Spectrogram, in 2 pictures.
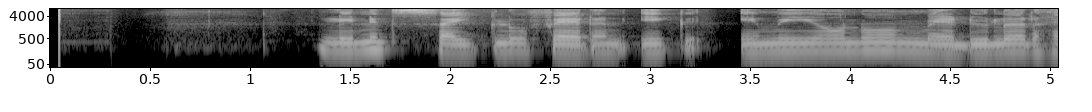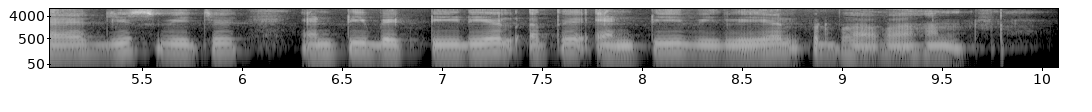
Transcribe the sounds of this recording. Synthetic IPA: lɪnɪt̪saːikloːpʰɛːɾənɪkɪmioːnoːmɛːɖjuləɾɦɛːd͡ʒɪsʋɪt͡ʃɛ̃ːɳʈiːbɛːk̚ʈiːɾijələt̪eːʔɛ̃ːɳʈiːʋilijəlpɾəbʱa̰ːʋa̰ːɦən

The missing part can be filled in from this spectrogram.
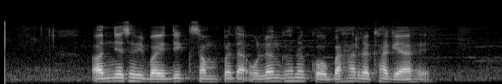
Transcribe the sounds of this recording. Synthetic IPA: ənjəsəbʱibəɪd̪ɪksə̃mpəd̪a̰ʔʊlə̃ŋɡʱənkobaɦəɾːəkʰaɡɐjaɦɛ̰ː

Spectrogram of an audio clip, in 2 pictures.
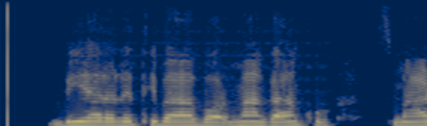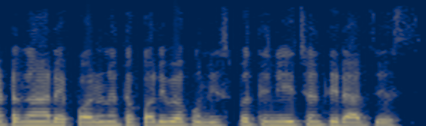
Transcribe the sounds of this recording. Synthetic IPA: biɦaɾɔɾet̪ʰibabɔɾmaɡãŋku | smaɾʈɡãɾepɔɾiɽ̃ɔt̪ɔkɔɾibakunispɔt̪inejt͡ʃʰɔnt̪iɾad͡ʒes

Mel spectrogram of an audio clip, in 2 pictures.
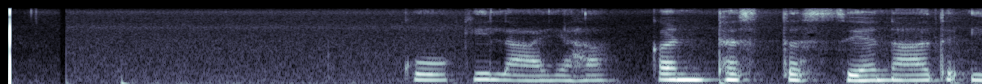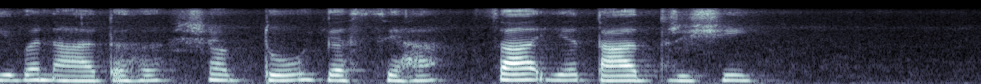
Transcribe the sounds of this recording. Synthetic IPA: koːkilaːjɐɦɐ̆kɐɳʈʰɐst̪ɐsjɐnaːd̪iʋɐnaːd̪ɐɦɐ̆ʃɐb̚d̪oːjɐsjɐɦɐ̆saːjɐt̪aːd̪ɾiʃi

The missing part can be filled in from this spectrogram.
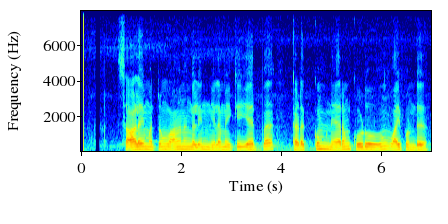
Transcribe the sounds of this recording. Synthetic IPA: saːlɐɪmɐʈrɯmʋaːɣɐnɐŋɡɐɭɪnnɪlɐmɐɪkːɯeːrpɐkɐɽɐkːɯmneːɾɐmkuːɽɯʋɐʋɯmʋaːjpːɔɳɖɯ

